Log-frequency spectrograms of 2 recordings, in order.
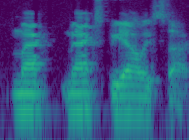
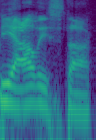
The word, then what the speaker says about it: Bialystock: Max Bialystock. Bialystock, that's right.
